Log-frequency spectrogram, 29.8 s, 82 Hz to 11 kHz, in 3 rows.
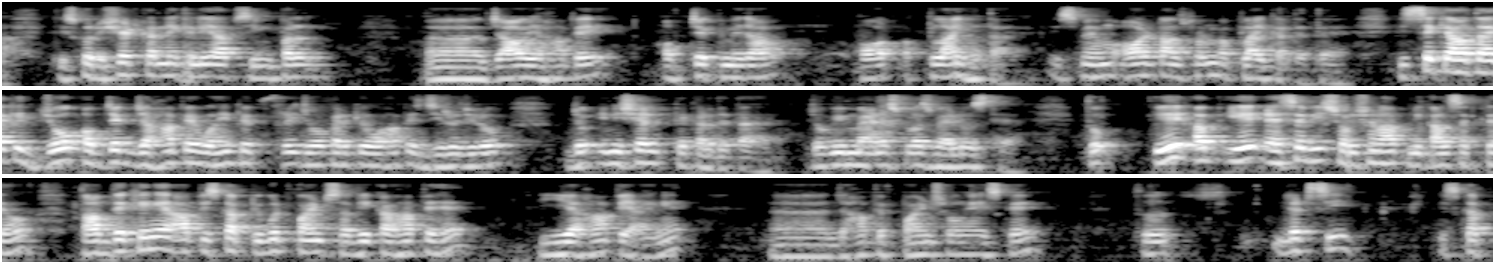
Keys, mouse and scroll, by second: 4.5-17.3 drag, 17.3-17.8 middle drag, 17.8-18.2 scroll down 2, 18.2-18.7 middle drag, 18.7 scroll down 2, 19.0 middle click, 19.4 scroll up 1, 19.5-20.0 middle drag, 20.0-20.4 drag, 20.4-26.0 middle drag, 26.0 scroll up 1, 26.3-28.4 middle drag, 28.4 scroll up 1, 28.7-29.0 middle drag, 29.0 scroll down 1, 29.3 middle click.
